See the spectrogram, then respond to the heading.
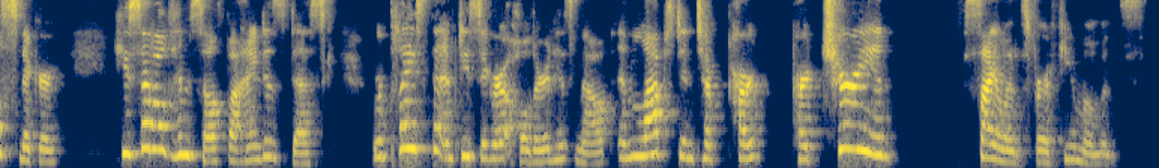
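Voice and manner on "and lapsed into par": plain reading voice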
